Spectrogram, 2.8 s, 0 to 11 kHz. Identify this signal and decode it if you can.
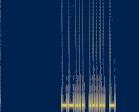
Morse code, heard as a keyed tone, about 34 wpm, 700 Hz. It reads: 75T
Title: Common Cut Numbers - 3-Digit 35wpm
